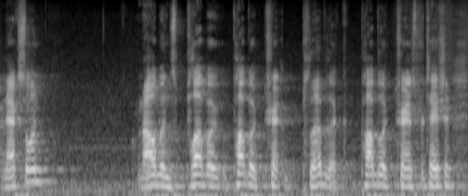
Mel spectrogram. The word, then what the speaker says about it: Melbourne: you know it's pronounced Melbourne not Melbourne did you know that I'm pretty sure it's not the way you said it either no it's Melbourne Melbourne Melbourne yeah my parents do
